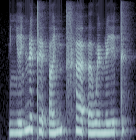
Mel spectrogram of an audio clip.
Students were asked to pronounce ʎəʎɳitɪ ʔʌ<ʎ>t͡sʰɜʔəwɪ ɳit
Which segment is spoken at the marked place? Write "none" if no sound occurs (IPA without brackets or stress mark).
ɲ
